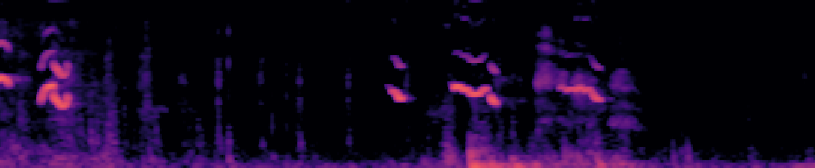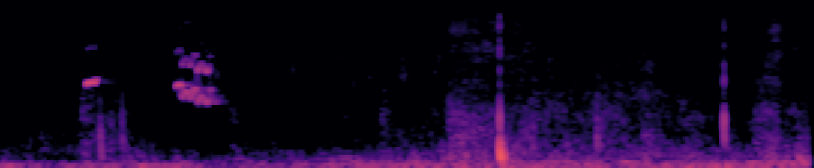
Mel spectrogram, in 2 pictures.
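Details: Fourteen-day-old pug puppies that have just started walking give thin, high squeaking whimpers in short, irregular bursts, small noises their mother recognises as her young.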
